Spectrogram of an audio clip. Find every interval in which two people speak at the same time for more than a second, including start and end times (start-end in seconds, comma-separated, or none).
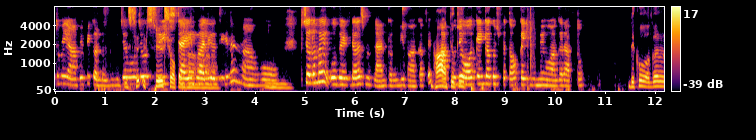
1.5-3.2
